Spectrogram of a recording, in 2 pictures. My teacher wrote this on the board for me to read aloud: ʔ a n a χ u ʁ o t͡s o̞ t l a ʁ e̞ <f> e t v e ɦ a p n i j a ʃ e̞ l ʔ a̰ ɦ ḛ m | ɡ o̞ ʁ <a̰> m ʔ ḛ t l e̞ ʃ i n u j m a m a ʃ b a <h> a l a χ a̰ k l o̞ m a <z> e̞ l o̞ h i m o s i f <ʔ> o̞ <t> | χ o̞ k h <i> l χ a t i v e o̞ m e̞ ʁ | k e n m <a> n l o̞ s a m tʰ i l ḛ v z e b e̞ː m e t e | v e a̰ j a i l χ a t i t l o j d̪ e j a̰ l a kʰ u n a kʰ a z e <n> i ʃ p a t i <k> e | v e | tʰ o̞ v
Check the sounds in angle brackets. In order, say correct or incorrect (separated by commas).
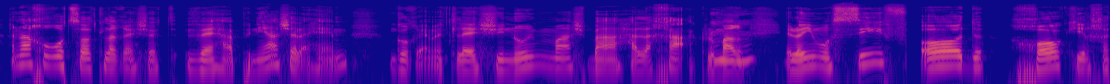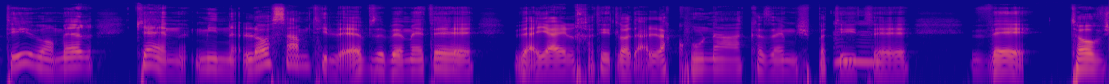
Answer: incorrect, incorrect, correct, incorrect, correct, incorrect, correct, incorrect, incorrect, incorrect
